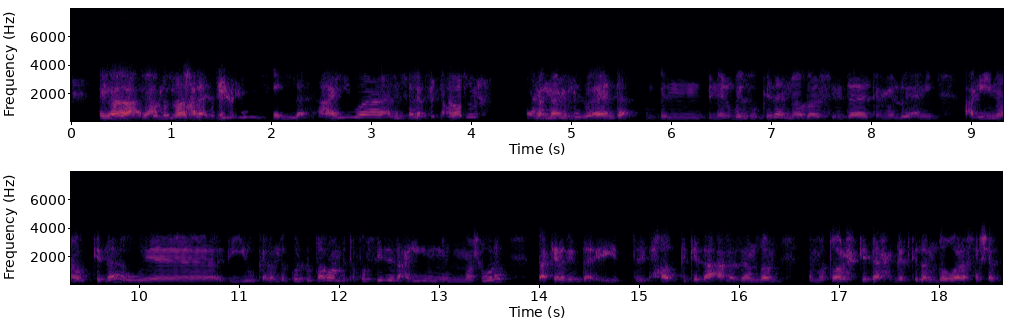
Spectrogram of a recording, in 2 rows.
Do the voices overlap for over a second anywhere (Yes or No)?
Yes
